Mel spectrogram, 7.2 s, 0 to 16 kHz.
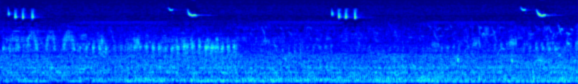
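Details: Male Meadow Bunting on a tree branch near a large irrigation channel, 28 May 2017, holding food in its bill. It gives ground calls plus higher calls: a thin sharp triple, then a falling note, over insect hiss. A nest with chicks may be nearby.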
